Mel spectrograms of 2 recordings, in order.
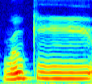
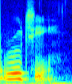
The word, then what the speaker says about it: Rucci: Rookie, like just crazy stuff. I see. So pronounce it one more time just to be clear. Renni Rucci.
